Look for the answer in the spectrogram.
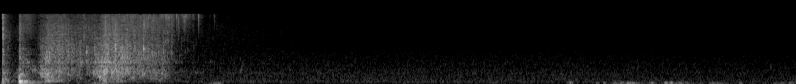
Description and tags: Tossing rocks into a high mountain lake.
bloop, splash, water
